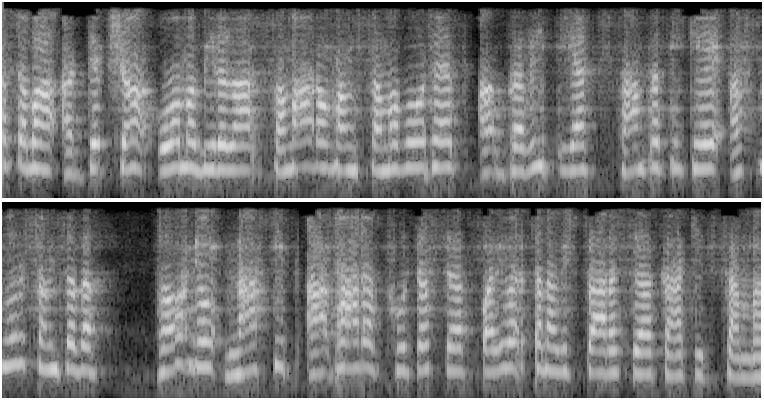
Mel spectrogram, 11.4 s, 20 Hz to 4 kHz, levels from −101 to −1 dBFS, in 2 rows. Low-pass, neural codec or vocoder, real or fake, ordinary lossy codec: 3.6 kHz; codec, 16 kHz, 1.1 kbps, Voila-Tokenizer; fake; MP3, 32 kbps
